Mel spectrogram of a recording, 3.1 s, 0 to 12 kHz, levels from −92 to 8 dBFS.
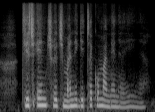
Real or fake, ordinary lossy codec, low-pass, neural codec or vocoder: fake; AAC, 64 kbps; 10.8 kHz; codec, 16 kHz in and 24 kHz out, 0.6 kbps, FocalCodec, streaming, 4096 codes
